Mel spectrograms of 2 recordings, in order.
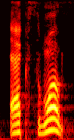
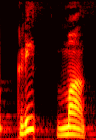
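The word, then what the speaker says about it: Christmas: ক্রিসমাস। একে অনেকে আবার এক্সমাস বলে। এক্সমাস কিন্তু না। এটা হচ্ছে ক্রিসমাস। এটা সম্পূর্ণ ব্যতিক্রমী ওয়ার্ড।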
